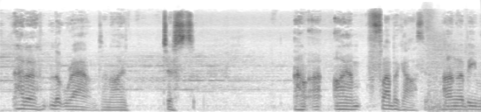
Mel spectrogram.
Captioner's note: stammering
